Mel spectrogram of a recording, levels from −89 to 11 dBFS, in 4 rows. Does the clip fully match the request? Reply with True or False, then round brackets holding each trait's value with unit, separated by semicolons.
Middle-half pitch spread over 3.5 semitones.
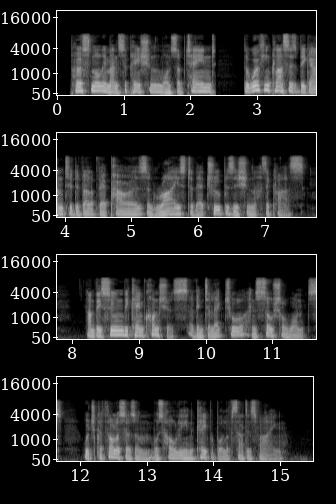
True (5.2 semitones)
